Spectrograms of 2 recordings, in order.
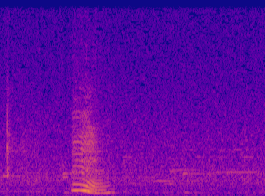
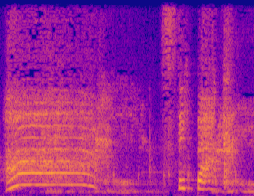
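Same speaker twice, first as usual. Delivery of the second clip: scared yell; 6 dB louder, much slower than usual. Acted. Mob approaches.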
